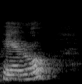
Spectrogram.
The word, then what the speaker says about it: pero: We have the pero.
